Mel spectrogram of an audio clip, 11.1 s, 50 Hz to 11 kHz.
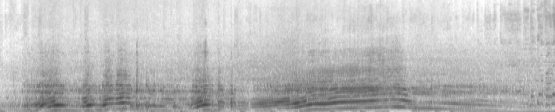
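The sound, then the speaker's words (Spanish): An Opel Astra sports car engine revs loudly, several sharp throttle blips rising and falling in pitch before a longer, sustained rev that slowly winds down. “Opel Astra es un coche deportivo. Si es el motor más grande puede tener 300 caballos.”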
